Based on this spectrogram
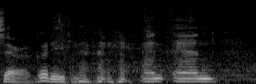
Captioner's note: chuckles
